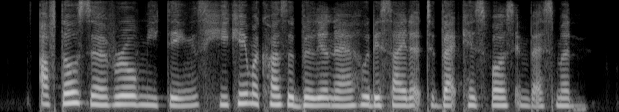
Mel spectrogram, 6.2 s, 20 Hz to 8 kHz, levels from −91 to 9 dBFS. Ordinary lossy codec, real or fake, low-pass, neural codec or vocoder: none; fake; none; codec, 16 kHz, 0.5 kbps, X-Codec, HuBERT features, trained on LibriSpeech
